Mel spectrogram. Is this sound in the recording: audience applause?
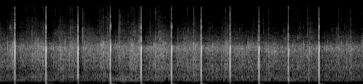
yes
